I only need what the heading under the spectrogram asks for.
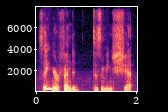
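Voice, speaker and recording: A man's voice: on the high side, huge pitch swings, measured pace, slightly rough. A young man from Wales ranting at home, blunt and exasperated, often restarting his sentences. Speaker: gaming channel host. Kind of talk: casual ranting monologue.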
